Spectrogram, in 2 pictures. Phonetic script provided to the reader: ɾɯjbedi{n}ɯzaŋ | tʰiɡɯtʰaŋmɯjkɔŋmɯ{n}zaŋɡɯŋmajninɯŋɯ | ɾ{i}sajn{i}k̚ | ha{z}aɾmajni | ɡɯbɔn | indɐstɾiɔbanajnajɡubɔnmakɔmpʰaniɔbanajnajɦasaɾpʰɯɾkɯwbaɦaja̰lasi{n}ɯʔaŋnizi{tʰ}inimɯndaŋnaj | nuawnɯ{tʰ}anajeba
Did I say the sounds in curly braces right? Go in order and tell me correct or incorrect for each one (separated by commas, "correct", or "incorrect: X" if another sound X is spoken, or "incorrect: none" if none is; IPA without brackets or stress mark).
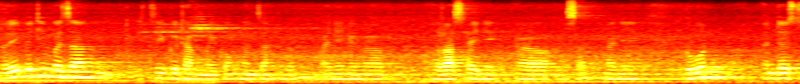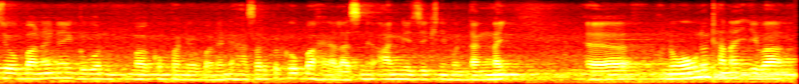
incorrect: m, correct, incorrect: a, correct, incorrect: s, correct, incorrect: kʰ, correct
